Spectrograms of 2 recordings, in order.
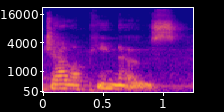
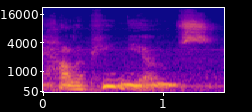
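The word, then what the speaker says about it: jalapeños: to get started and they would say jalapenos but it's actually jalapenos there's that little Mark over the end so that's why I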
